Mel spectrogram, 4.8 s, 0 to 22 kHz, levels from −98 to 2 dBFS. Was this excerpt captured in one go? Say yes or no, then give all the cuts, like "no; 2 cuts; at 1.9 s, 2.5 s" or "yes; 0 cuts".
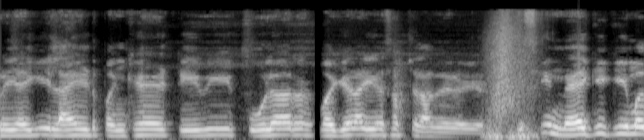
no; 2 cuts; at 2.4 s, 3.8 s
